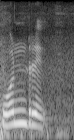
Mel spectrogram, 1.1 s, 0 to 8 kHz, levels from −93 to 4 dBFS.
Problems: background sounds at intervals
